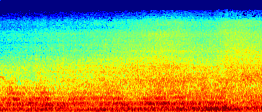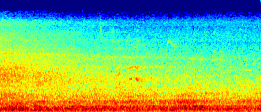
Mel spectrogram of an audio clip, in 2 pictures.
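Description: Steady low rumble of distant engine noise, swelling slightly about four to five seconds in.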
